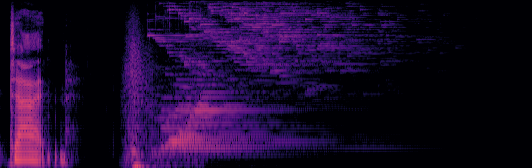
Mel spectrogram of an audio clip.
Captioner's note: gentle chiming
